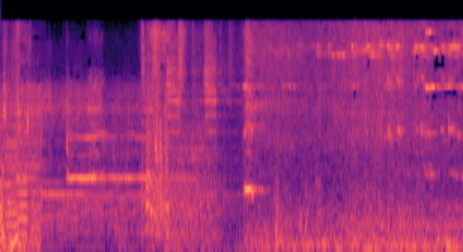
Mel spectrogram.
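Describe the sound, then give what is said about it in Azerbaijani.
A train travelling on rails toward Nova Gorica, Slovenia, a continuous rumbling clatter with a brief high wheel squeal and a short sharp knock partway through. “Qatardan Sloveniyanın Novogoritsa şəhərində düşmüşdüm.”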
